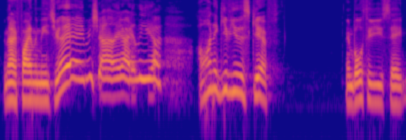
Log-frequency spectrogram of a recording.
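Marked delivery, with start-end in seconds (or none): 0.9-4.2 very high, sing-out hello; excited greeting. Acted. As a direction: call out to friends in a high voice. Acts greeting friends with a gift.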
